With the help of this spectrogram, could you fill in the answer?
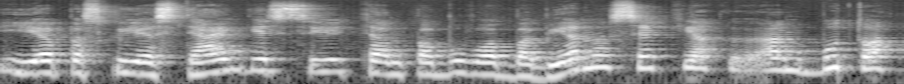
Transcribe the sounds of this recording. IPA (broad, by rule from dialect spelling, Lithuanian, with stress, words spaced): ˈjiɛ pɐsˈkʊɪ ˈjiɛ ˈsʲtʲæŋʲɡʲeːsʲɪ ˈtʲɛn pɐˈbʊʋoː bɐˈbʲeːnuɔsʲɛ ˈkʲiɛk ɐn ˈbʊtoː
